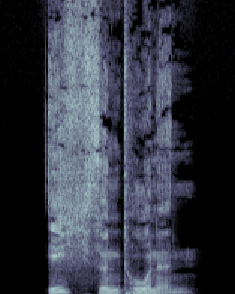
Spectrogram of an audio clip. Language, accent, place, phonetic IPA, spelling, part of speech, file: German, Germany, Berlin, [ˈɪçzʏnˌtoːnən], ich-syntonen, adjective, De-ich-syntonen.ogg
- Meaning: inflection of ich-synton: 1. strong genitive masculine/neuter singular 2. weak/mixed genitive/dative all-gender singular 3. strong/weak/mixed accusative masculine singular 4. strong dative plural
